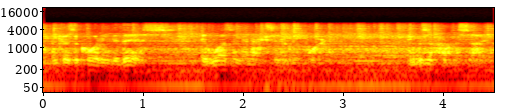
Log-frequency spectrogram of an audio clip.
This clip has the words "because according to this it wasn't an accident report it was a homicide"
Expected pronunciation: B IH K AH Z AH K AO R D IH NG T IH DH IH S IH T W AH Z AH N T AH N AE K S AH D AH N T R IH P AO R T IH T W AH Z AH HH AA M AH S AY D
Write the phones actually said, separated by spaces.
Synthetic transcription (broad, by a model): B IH K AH Z AH K AO R D IH NG T IH DH IH S IH T W AH Z AH N T AH N AE K S AH D AH N T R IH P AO R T IH T W AH Z AH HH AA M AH S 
